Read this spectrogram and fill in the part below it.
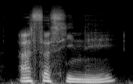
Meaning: to assassinate
- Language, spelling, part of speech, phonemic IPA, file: French, assassiner, verb, /a.sa.si.ne/, Fr-assassiner.ogg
